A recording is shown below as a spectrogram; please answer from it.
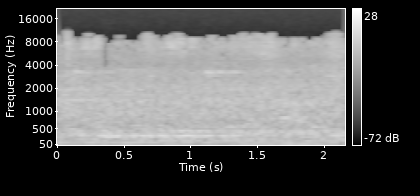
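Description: Steady, fairly loud machine-like background hum and rumble with no breaks.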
